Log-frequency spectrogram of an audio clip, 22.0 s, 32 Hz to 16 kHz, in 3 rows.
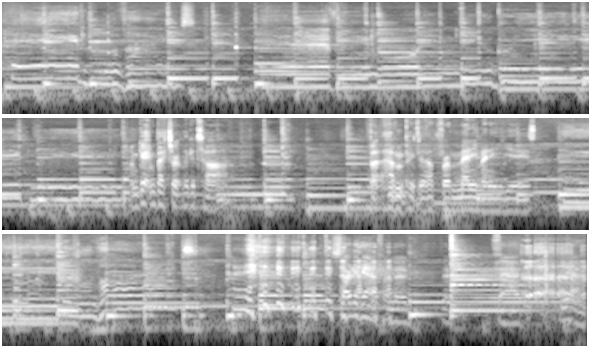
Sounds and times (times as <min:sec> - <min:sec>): Music: 0:00.0 - 0:21.9
Speech: 0:09.0 - 0:10.2, 0:11.9 - 0:14.0, 0:18.8 - 0:19.8.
